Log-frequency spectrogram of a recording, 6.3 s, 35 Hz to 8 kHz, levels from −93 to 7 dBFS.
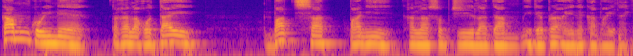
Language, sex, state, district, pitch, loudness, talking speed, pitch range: Nagamese, male, Nagaland, Kohima, 115 Hz, -20 LUFS, 190 wpm, 105-125 Hz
